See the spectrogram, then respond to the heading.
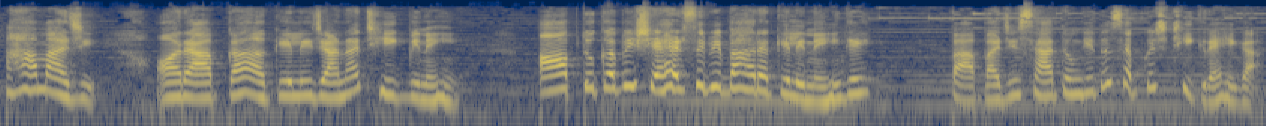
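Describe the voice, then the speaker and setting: High-voiced woman narrating a cartoon. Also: animated, moderate pace, bright, forceful tone, faint music behind. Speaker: storyteller and daughter-in-law voice.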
